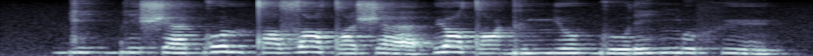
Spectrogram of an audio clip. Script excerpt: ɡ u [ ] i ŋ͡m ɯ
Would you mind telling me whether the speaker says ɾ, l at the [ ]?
ɾ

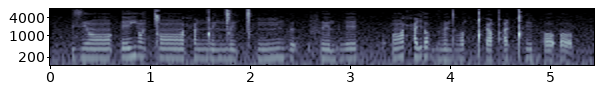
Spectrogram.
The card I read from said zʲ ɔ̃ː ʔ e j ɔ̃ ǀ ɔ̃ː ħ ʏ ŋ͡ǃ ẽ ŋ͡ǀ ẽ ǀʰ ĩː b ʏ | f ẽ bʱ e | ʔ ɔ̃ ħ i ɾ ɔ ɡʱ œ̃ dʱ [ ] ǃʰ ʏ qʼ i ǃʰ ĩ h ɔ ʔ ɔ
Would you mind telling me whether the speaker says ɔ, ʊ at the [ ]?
ɔ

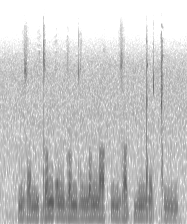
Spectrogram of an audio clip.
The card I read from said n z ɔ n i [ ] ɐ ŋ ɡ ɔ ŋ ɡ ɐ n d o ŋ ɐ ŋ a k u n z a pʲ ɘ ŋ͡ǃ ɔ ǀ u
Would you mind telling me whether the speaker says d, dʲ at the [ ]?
d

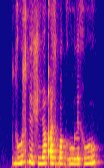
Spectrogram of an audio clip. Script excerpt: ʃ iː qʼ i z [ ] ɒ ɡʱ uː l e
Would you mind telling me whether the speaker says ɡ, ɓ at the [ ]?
ɓ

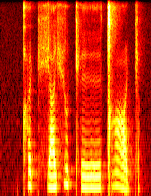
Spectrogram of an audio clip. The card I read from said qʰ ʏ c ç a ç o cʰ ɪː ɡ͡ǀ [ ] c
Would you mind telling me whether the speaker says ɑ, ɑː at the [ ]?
ɑː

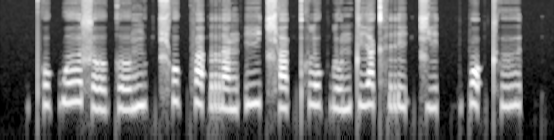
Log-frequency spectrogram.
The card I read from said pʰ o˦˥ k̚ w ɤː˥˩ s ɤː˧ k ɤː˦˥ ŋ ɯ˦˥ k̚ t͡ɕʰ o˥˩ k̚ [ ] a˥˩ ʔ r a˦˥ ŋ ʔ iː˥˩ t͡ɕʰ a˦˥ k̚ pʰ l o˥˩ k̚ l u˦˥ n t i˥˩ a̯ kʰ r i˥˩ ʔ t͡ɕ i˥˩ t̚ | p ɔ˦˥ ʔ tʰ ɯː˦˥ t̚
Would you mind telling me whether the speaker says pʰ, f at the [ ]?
f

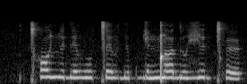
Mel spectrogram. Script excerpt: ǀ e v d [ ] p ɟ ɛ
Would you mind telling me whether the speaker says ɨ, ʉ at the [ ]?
ɨ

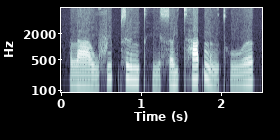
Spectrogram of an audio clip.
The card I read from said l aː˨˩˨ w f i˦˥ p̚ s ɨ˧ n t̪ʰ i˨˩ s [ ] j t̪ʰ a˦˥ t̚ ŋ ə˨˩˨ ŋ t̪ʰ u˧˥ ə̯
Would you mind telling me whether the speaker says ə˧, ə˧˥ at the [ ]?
ə˧˥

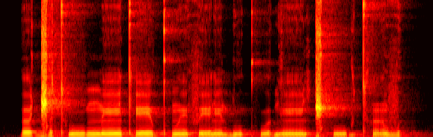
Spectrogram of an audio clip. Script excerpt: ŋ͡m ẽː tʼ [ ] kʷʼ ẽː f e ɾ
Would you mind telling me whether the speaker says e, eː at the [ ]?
eː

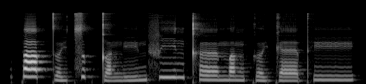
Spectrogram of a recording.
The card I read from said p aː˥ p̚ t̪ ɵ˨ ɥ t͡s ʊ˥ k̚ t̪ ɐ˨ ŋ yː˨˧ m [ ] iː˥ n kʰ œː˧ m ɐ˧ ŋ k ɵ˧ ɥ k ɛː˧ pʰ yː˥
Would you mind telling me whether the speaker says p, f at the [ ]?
f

